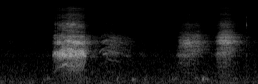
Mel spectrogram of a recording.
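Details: A crimson rosella visiting a backyard feeder in Canberra gives three harsh, raspy screeches: one loud and longer, then two shorter ones close together, over quiet background.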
